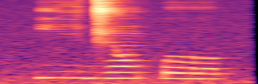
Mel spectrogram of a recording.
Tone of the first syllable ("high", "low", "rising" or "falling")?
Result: low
